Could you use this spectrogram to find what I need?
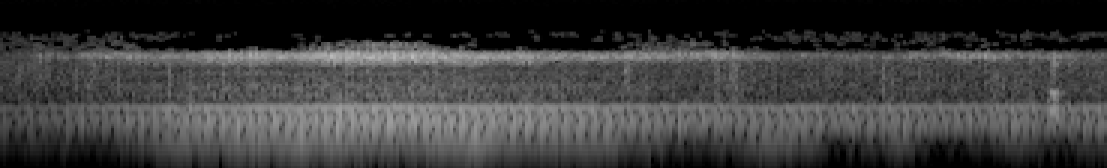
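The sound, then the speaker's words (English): A car engine runs steadily throughout, a continuous low drone that swells a little early on before settling back to an even hum. No one speaks. “I still don't understand why you insisted on getting our car out of the garage instead of using a taxi.”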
